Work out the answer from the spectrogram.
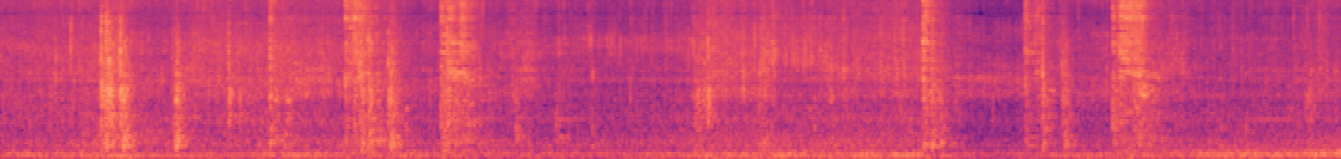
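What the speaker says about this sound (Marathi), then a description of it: "शेंगा आपण परतून घेऊया मसाल्यामध्ये।" Drumsticks being sautéed in a masala paste in a pan for a village-style drumstick curry: a steady sizzle runs beneath sharp, recurring scrapes and clinks of a spoon against the pan, with no voices.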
